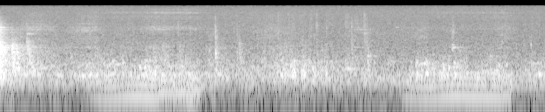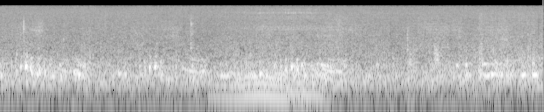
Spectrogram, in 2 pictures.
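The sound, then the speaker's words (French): Pigeons coo in low, repeated phrases, three clear rounds spaced a few seconds apart, over a steady outdoor hiss; no one speaks. “Quand on voit les oiseaux qui circulent dans tous les sens, c'est magnifique, hein, on se régale.”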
